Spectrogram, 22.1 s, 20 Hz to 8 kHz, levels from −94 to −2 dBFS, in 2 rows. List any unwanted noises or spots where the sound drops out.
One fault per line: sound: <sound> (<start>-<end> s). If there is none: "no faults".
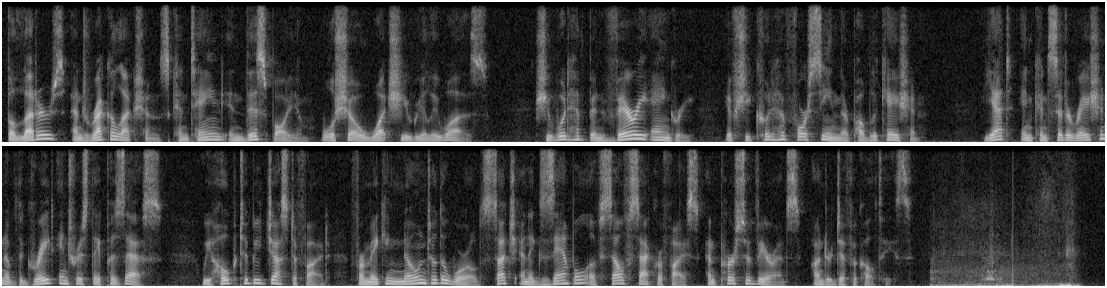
sound: bark (20.3-21.9 s)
